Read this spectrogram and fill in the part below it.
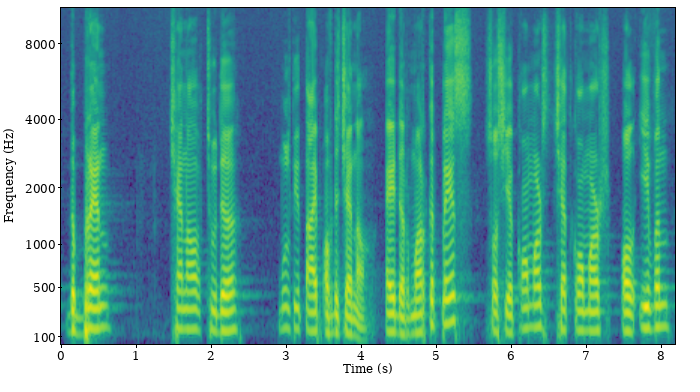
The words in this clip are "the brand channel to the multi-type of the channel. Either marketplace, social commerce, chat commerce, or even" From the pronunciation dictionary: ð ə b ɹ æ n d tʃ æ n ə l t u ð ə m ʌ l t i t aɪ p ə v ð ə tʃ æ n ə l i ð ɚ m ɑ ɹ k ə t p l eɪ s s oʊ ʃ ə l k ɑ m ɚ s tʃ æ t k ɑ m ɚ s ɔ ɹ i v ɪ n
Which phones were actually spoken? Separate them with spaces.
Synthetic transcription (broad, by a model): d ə b ɹ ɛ n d tʃ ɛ n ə l t u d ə m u l t i t aɪ p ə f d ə tʃ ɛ n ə l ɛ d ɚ m ɑ ɹ k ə t p l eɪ s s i ə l k ɑ m ɚ s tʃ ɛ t k ɑ m ɚ s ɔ l i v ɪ n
